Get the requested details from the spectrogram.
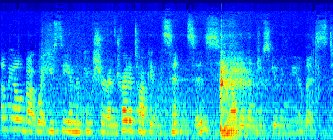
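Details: Adult examiner, speaking voice; normal speech.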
